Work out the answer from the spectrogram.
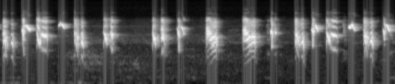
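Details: Long-tailed shrike pouring out a fast canary-like twittering song full of borrowed phrases from other birds: rapid bursts of scratchy chirps and short whistles, with one brief pause partway through.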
